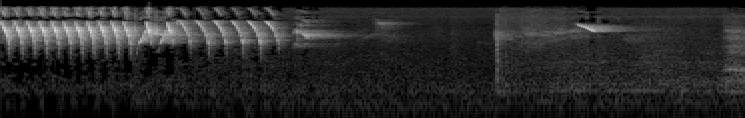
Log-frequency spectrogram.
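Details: Canary giving a fast, high, evenly repeated trill for about three seconds, which then fades into faint scattered notes and a low background hiss.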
